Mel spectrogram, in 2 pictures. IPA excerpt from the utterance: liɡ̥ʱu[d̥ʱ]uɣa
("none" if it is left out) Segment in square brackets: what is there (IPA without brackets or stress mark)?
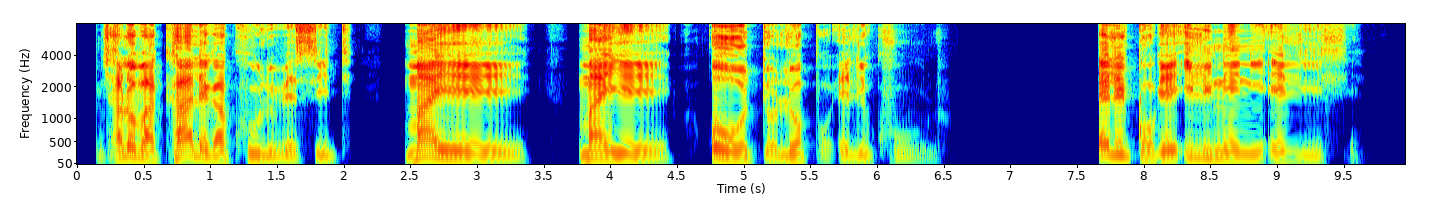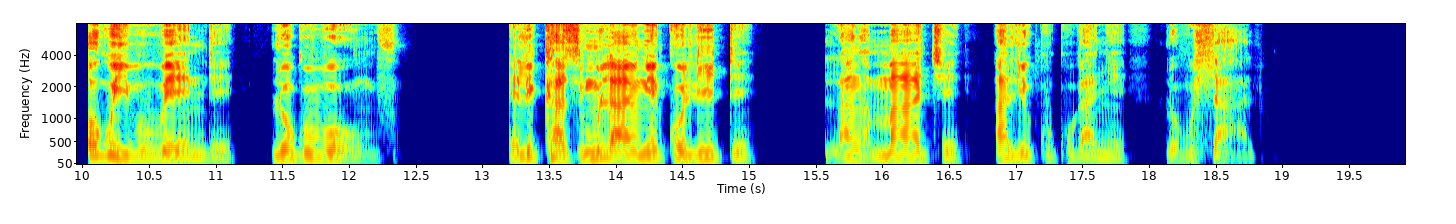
ɡ̥ʱ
